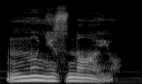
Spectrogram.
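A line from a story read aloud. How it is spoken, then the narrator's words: Grumbled. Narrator (Russian): проворчал Рони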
